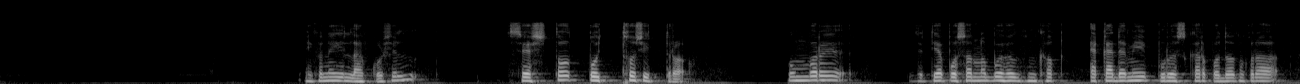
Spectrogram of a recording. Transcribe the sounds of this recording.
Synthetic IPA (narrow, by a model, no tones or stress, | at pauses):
ejkʰɔnelabʱkoɹisil | sɛstɔtotʰːɔsitɹɔ̰ | xumbaɹɛ | zetijapɔsanːɔbɔjxɔŋɡiŋkʰɔkɛkademipuɹɔskaɹpɹɔdankɔɹa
